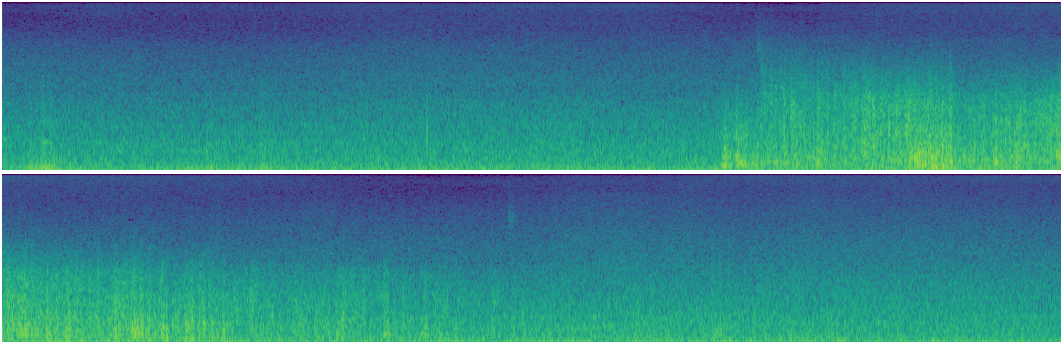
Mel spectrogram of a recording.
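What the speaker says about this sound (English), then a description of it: "I gotta go out in the thunderstorm here" A thunderstorm rages inside the video game Space Engineers, with a steady wash of rain and wind broken by a heavy rolling thunder swell midway that slowly fades back into the constant storm noise.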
